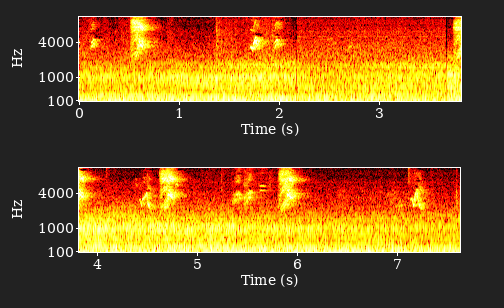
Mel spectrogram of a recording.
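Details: House finch fledgling in a Southern California garden, fresh out of the nest, begging from its parents with thin, high cheeps, about five short notes spaced a second or so apart, over a low steady background hum.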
